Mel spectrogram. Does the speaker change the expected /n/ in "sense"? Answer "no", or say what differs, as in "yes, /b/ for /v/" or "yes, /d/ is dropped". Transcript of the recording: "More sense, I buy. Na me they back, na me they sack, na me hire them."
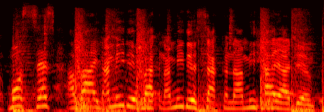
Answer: yes, /n/ is dropped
